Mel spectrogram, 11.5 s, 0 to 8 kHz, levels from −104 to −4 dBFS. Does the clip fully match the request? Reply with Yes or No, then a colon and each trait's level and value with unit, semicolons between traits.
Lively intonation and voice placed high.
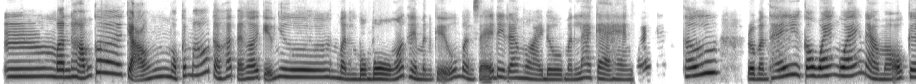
Yes: wide, 7.6 semitones; high, 235 Hz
